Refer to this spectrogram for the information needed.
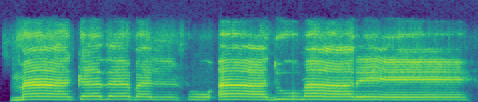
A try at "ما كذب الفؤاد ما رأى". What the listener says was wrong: بہت زیادہ لمبا ہو گیا. مارے بس. رے تسہیل.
